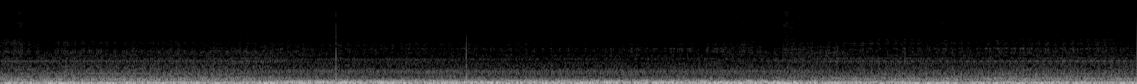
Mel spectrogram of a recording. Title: Strange noise on gearbox on Mercedes Benz w203 . Help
